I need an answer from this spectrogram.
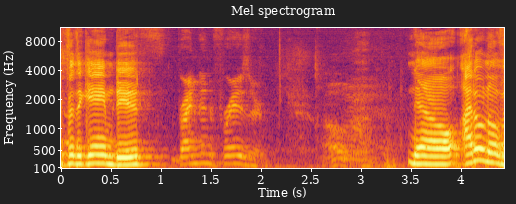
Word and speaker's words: Fraser: Brendan Fraser. Now, I don't know if it's actually pronounced Frazier, Tough one.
